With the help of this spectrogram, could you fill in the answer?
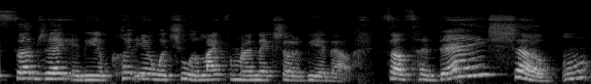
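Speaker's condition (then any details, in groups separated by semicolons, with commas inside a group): No condition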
